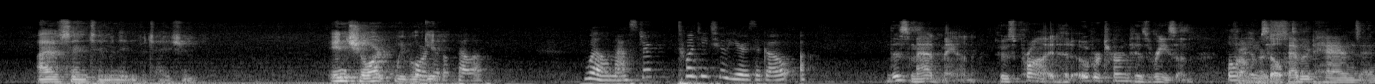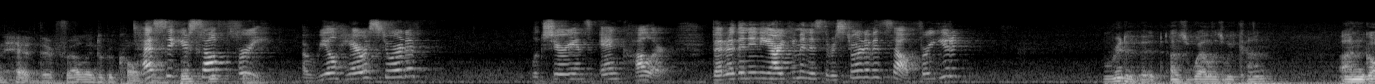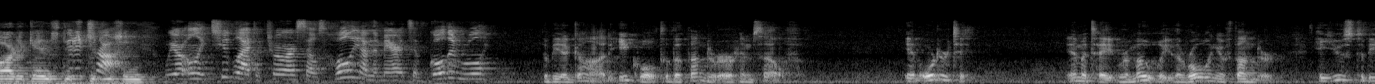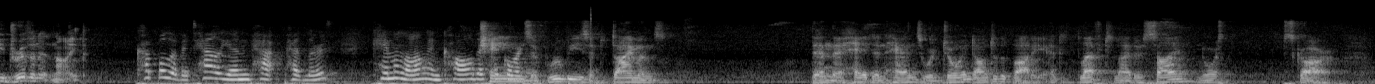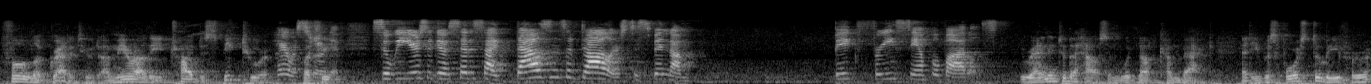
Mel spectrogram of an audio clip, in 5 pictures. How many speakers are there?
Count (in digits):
5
